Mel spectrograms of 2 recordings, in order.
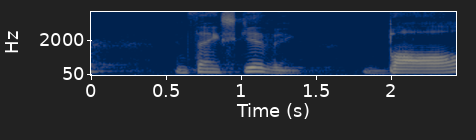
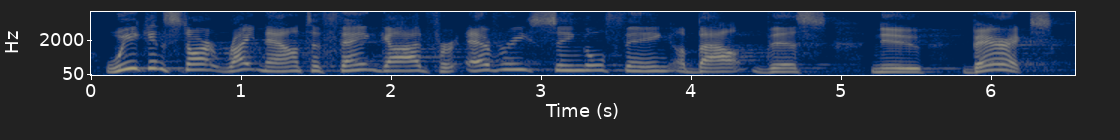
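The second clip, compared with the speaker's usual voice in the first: ordinary delivery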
